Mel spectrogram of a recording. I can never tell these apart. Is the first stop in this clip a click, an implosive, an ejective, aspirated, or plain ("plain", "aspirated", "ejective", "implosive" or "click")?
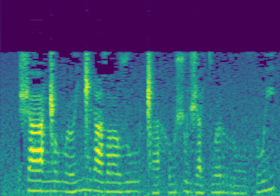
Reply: click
